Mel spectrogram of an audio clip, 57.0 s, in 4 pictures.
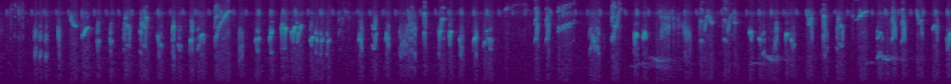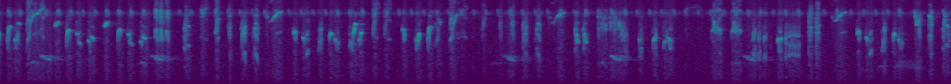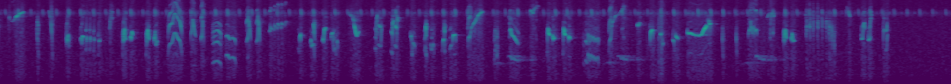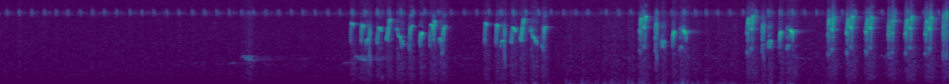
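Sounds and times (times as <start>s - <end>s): birds chirping and calling: 0.0s - 41.9s, 48.0s - 57.0s
lower bird call: 47.9s - 57.0s.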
